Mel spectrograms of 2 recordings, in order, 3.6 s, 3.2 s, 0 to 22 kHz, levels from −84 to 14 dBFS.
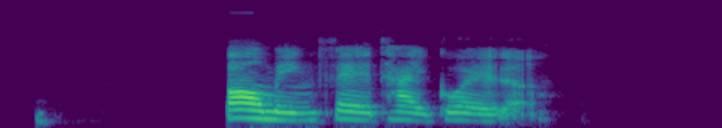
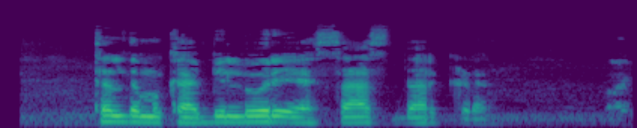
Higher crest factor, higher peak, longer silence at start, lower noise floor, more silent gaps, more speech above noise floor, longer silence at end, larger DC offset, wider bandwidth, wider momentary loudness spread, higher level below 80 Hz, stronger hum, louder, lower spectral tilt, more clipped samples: about the same, 20 dB vs 18 dB; first, -2 dBFS vs -6 dBFS; second, 0.2 s vs 0.45 s; first, under -90 dBFS vs -56 dBFS; first, 0.68-0.75 s, 0.94-1.12 s vs none; first, over 72 dB vs 33 dB; first, 0.95 s vs 0.05 s; neither; second, 7.4 kHz vs 9.8 kHz; second, 13 LU vs 18 LU; about the same, -72 dBFS vs -68 dBFS; neither; first, -18 LUFS vs -23 LUFS; about the same, -6.5 dB/octave vs -6 dB/octave; neither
